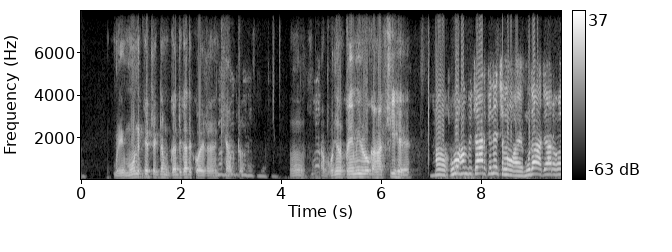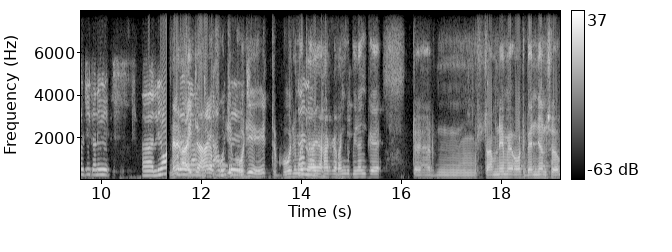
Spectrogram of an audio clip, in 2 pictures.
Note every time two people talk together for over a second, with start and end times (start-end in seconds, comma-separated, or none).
11.4-13.0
